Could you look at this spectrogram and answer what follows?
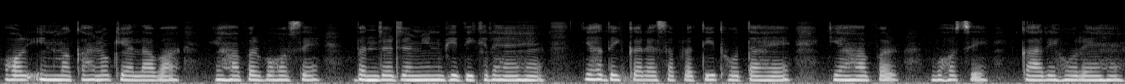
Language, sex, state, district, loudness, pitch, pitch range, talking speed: Hindi, female, Bihar, Kishanganj, -13 LUFS, 205 Hz, 200-210 Hz, 160 wpm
